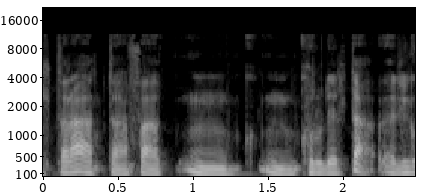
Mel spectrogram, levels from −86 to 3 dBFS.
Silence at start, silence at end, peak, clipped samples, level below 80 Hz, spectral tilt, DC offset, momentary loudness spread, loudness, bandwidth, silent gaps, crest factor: 0 s; 0 s; -10 dBFS; under 0.1%; -64 dBFS; -7.5 dB/octave; under 0.1%; 5 LU; -29 LUFS; 11.5 kHz; none; 18 dB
